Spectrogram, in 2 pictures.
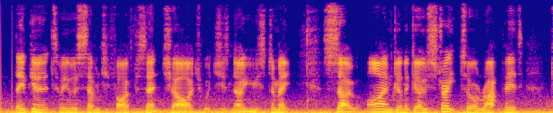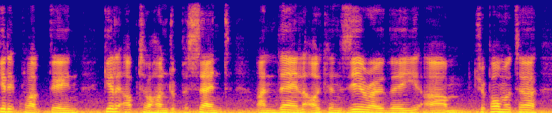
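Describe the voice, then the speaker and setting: Noticeable background noise is present. A man speaks at a moderate pace in a dry sound with no echo. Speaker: car reviewer. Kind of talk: casual vlog chat. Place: car. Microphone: phone near.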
